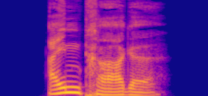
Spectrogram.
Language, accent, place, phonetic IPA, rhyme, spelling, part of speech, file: German, Germany, Berlin, [ˈaɪ̯ntʁaːɡə], -aɪ̯ntʁaːɡə, Eintrage, noun, De-Eintrage.ogg
- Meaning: dative singular of Eintrag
